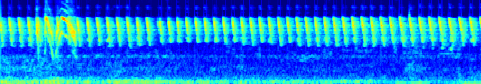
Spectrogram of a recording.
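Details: Sunda bush warbler (ciblek gunung) in ngebrem variation, kept as tutor song for competition birds: one swooping flourish, then a steady rapid buzzy trill of evenly repeated high pulses to the end.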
